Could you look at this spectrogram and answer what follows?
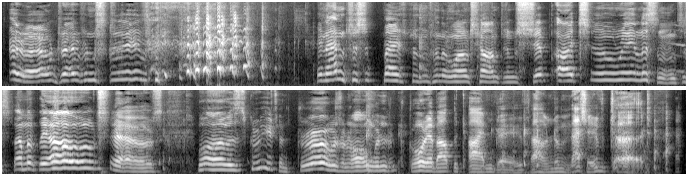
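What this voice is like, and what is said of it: Put-on generic letter-reading accent. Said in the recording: “the generic accent we use for correspondence”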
